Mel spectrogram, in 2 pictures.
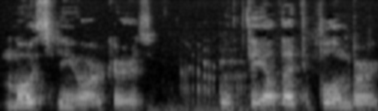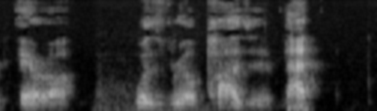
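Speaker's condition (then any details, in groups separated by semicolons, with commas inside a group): ALS; voice very hoarse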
